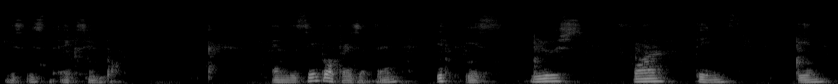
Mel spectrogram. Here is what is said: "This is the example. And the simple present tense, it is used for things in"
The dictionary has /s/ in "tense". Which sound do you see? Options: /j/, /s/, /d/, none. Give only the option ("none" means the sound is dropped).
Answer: none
